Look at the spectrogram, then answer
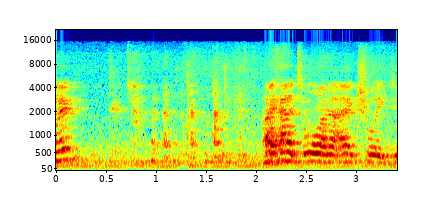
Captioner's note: audience chuckling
